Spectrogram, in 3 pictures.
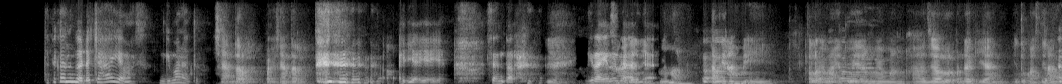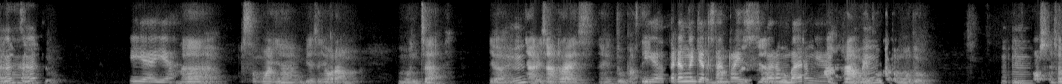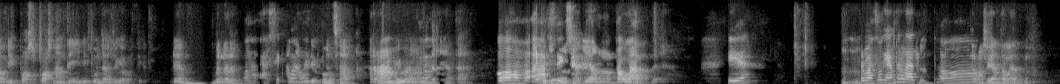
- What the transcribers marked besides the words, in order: chuckle; chuckle; other background noise; other animal sound; in English: "sunrise"; in English: "sunrise"; distorted speech; sniff; unintelligible speech; chuckle
- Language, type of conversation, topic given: Indonesian, unstructured, Apa pendapatmu tentang berlibur di pantai dibandingkan di pegunungan?
- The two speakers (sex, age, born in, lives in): female, 35-39, Indonesia, Indonesia; male, 35-39, Indonesia, Indonesia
